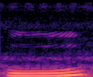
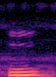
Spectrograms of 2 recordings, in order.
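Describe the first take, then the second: First: "उ" held for double length, as oo; a long, sustained "उ"; long vowel. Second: "उ" said short, as a brief u; "उ" cut short for teaching; short vowel. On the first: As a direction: stretch "उ" into a long oo. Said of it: "दो गुना मतलब double time". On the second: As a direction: keep "उ" to one quick beat. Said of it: "बहुत ही कम समय में उच्चारण". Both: Shown as a demonstration.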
